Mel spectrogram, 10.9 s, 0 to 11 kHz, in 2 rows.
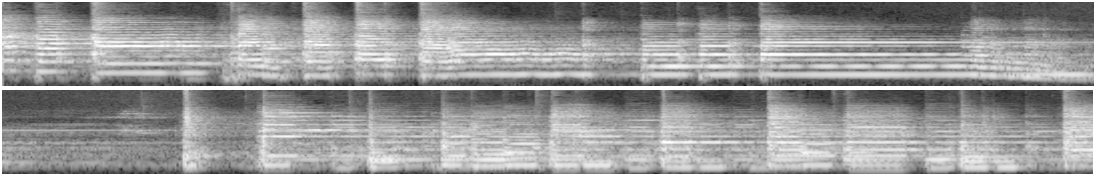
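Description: Collings 290DC custom electric guitar played through an RDA Dualist amplifier. It plays picked single-note lines, then a held note that bends down in pitch and fades about five seconds in. After a short lull it plays a quicker phrase of picked notes.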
